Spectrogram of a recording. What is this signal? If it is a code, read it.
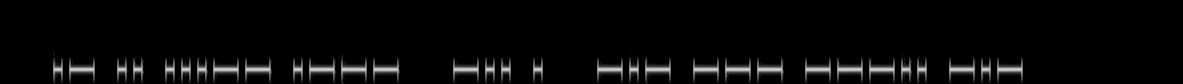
Morse code, heard as a keyed tone, about 15 wpm, 700 Hz. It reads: AI3J DE KO8K
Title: USA Callsign DE Callsign - 4 Characters - 15wpm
